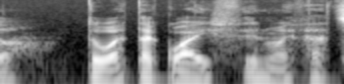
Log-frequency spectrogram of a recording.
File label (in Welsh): "gwaith" Welsh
